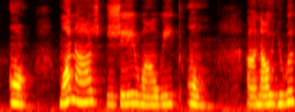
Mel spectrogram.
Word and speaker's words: ans: Okay, so you will not say ants, you will not say answer. This is mon âge, j'ai 28 ans.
